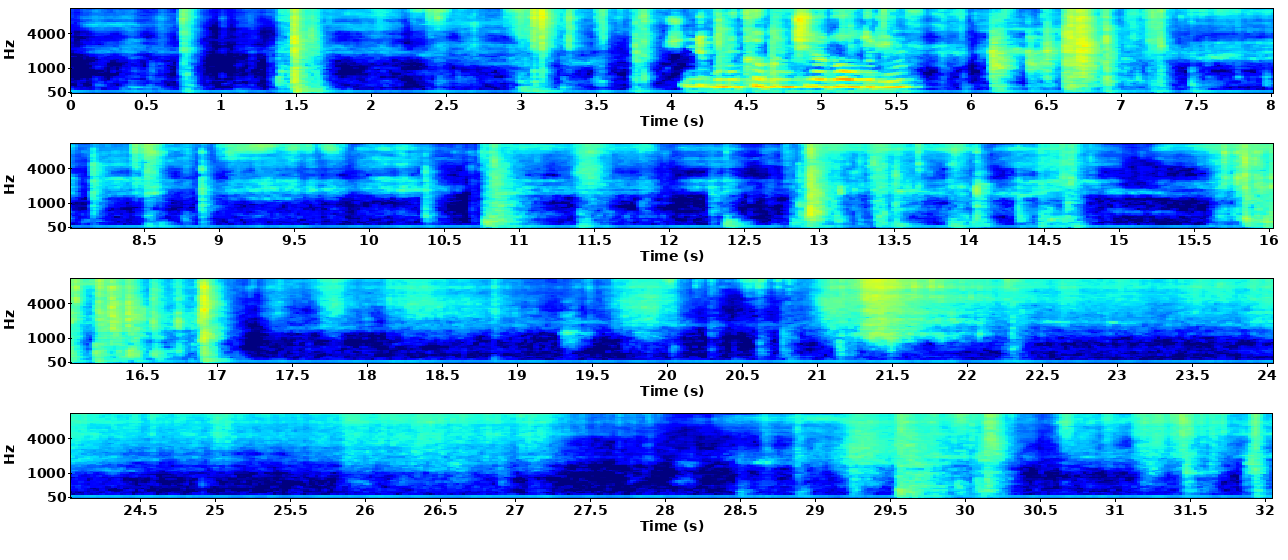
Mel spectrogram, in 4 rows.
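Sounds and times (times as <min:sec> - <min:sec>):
plastic bag crinkling: 0:15.6 - 0:17.0, 0:20.7 - 0:27.9
litter granules pouring: 0:20.9 - 0:28.0.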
